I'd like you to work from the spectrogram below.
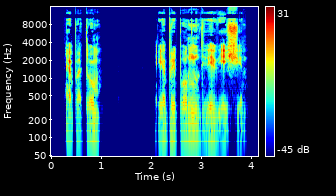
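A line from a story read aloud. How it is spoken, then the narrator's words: Quiet. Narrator (Russian): негромко продолжал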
